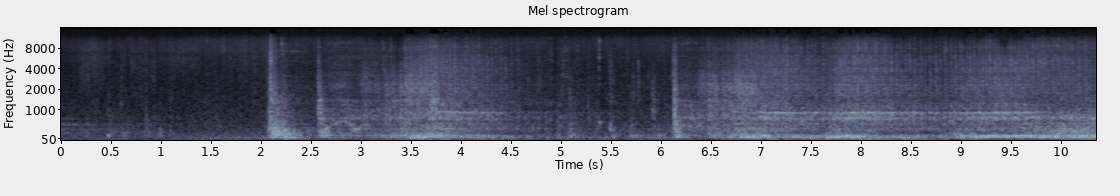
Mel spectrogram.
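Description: A handsome car's engine starts up with a few sharp clicks and thumps, then revs steadily before the rumble continues and gradually shifts as the car pulls away.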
